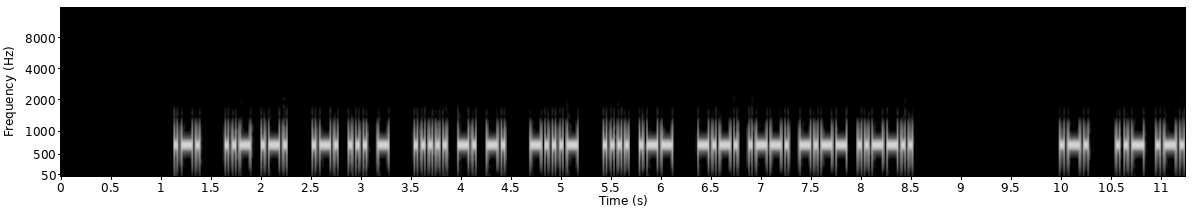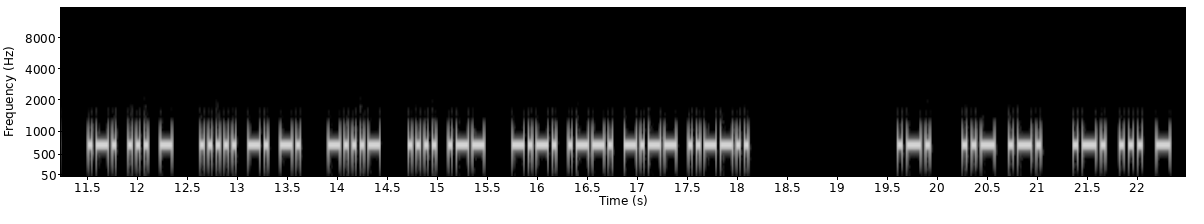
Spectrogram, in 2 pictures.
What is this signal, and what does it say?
Morse code, heard as a keyed tone, about 29 wpm, 700 Hz. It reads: R UR RST 5NN <BT> HW CPY? R UR RST 5NN <BT> HW CPY? R UR RST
